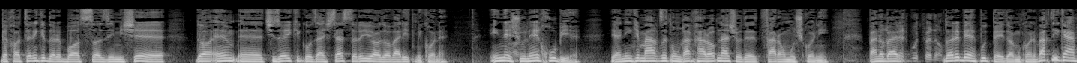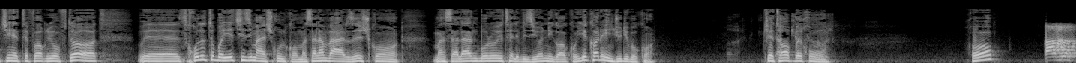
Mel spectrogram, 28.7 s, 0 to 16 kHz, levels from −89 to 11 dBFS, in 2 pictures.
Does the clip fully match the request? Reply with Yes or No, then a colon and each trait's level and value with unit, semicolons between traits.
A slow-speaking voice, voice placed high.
No: slow, 115 wpm; low, 130 Hz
